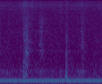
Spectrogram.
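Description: A spatula scraping against a mixing bowl as cake batter is folded, a few faint short scrapes over a steady low hum.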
